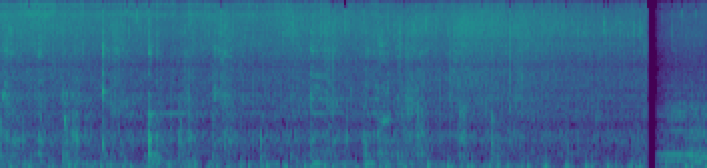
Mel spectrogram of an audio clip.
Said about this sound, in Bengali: কাশ্মীরি লঙ্কা গুঁড়ো, হলুদ গুঁড়ো, লবণ সব কিছু একসঙ্গে দিয়ে মিশিয়ে নেব।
